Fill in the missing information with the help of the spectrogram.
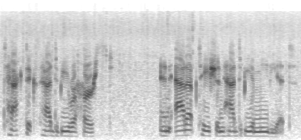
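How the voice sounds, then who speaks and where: A man giving dramatic scripted science-fiction narration with a serious, deliberate delivery. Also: mid-range voice, fairly even intonation, fairly bright tone, a little hiss or hum, rough recording.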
